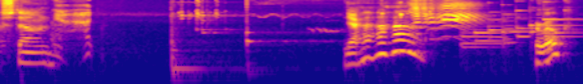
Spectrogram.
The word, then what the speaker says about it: Korok: Korok? No, Korok. Korok. Korok. It's just ingrained into me. I've been saying it wrong for, I don't know how many years, 5 years or so.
